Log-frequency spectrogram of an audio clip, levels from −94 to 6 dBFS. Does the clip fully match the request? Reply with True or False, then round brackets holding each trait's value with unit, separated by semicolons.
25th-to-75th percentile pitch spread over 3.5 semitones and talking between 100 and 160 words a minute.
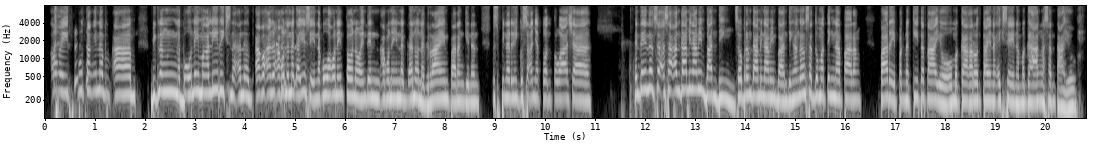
False (4.2 semitones; 195 wpm)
